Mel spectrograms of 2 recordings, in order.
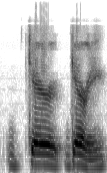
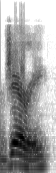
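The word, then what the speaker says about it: Gerry: You skip to Gary, or Jerry, spelled with a G, that's why it's kind of confusing, and his kids.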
